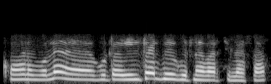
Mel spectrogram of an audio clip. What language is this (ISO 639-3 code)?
ori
